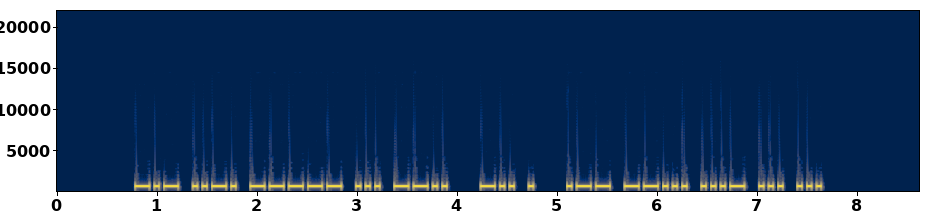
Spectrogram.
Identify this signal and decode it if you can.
Morse code, heard as a keyed tone, about 25 wpm, 700 Hz. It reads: KF0SZ DE W7VSS
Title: USA Callsign DE Callsign - 5 Characters - 25wpm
